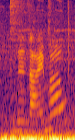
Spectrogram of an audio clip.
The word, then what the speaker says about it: Nanaimo: put the name right here i think you pronounce it sawason and we're going to be landing at i believe it's called nanaimo it's not as scenic as i was uh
